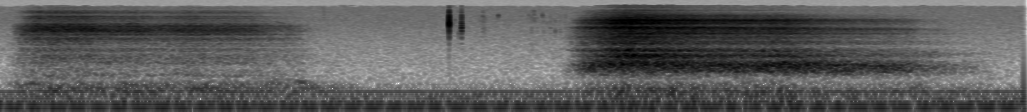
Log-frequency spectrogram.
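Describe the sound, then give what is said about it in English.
Slow, deep breathing exercise: a long airy inhale, a brief pause, then a fuller, louder exhale, with a steady low hum underneath and no talking. “Deep breathing gives you energy, calms your mind, and focuses you.”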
